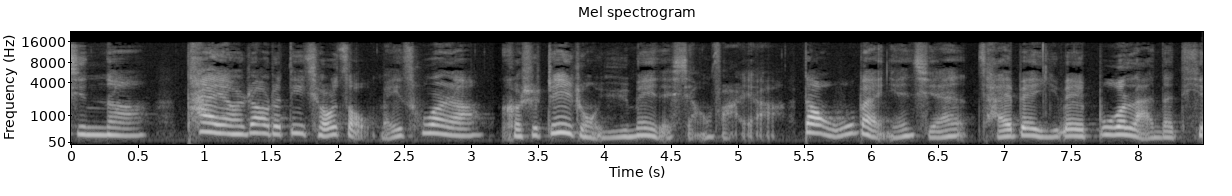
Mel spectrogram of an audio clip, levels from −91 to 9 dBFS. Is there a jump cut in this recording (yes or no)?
yes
